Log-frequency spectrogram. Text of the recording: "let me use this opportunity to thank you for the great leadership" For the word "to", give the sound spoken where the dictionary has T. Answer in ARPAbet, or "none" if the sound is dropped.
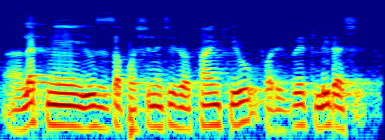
S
